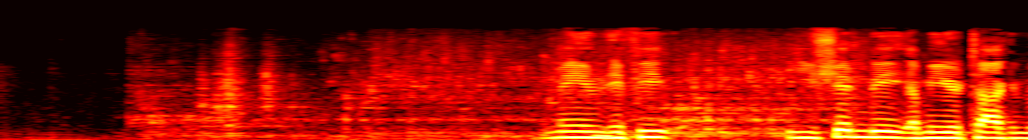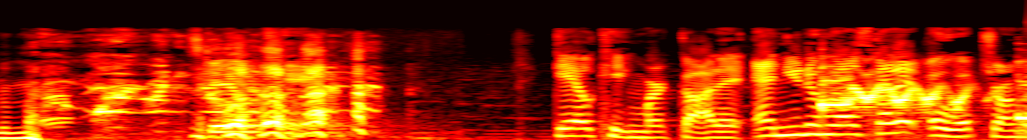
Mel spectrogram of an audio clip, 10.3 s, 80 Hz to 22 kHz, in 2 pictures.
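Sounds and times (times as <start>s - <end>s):
toilet flushing with swirling gurgling water: 0.6s - 4.6s
speech: 2.7s - 7.0s, 7.9s - 10.2s
laughter: 5.2s - 7.2s.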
